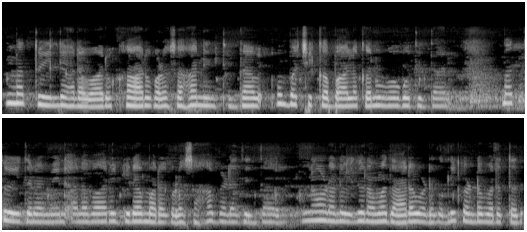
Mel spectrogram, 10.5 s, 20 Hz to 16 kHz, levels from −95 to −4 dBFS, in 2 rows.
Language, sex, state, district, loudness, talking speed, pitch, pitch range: Kannada, female, Karnataka, Dharwad, -28 LUFS, 120 wpm, 220 Hz, 210-230 Hz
